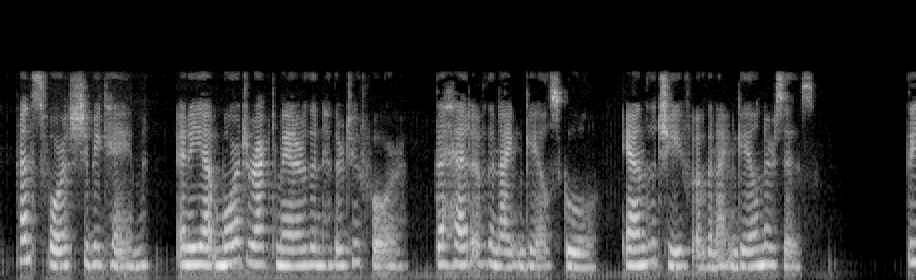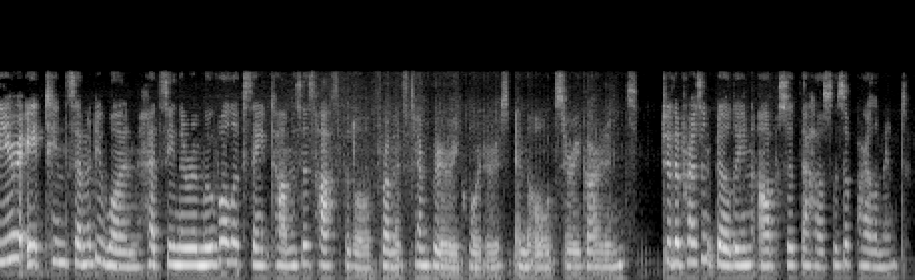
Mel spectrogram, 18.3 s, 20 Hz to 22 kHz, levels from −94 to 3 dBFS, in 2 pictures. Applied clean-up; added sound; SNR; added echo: neural mask model RNNoise.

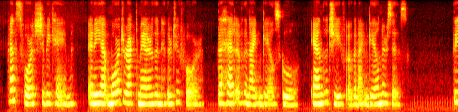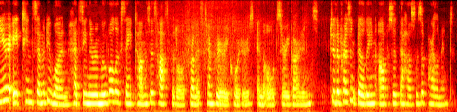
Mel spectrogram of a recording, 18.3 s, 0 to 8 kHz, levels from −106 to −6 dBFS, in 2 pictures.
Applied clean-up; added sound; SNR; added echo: neural separator model SepFormer DNS4.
